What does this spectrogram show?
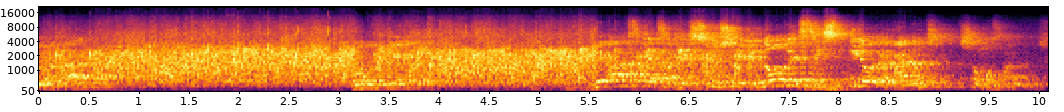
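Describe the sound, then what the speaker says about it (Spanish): A church congregation claps loudly and steadily for about eight seconds, with a preacher's voice and cheers layered over the applause before it begins to thin out at the end. "Un aplauso al Señor esta mañana"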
